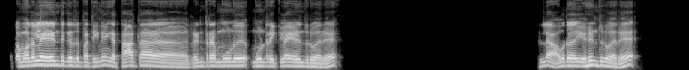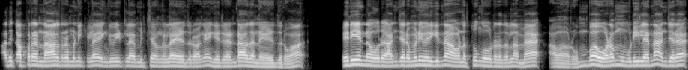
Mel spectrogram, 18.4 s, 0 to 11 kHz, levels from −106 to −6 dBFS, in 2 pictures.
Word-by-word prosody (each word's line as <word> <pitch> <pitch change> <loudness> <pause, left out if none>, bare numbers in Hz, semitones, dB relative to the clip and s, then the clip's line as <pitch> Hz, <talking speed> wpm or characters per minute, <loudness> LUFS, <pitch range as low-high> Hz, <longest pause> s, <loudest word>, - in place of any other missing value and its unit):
இப்போ - - -4
மொதல 160 +3 +4
எழுந்துக்குறது 155 -3 +1
பாத்தீங்கன்னா, 135 +4 -4
எங்க 135 -3 -1
தாத்தா, 145 +2 0 0.7
2:30 140 +3 -2
3:00,, 140 0 -1 0.2
3:30- 135 0 -1
கெல்லாம் 140 +1 -1
எழுந்துடுவாரு. 120 -4 -2 2.8
இல்ல, 145 +5 -4
அவரு 145 +1 0 0.2
எழுந்துருவாரு. 140 -7 0 0.9
அதுக்கப்புறம் 155 +1 0
4:30 150 0 +3
மணிக்கெல்லாம் 150 +1 -2
எங்க 140 +1 -7
வீட்ல 145 -1 -2
மிச்சவங்கல்லாம் 135 +2 -1
எழுந்துருவாங்க. 125 +2 -2
எங்க 130 -3 -2
2வது 140 +2 +2
அண்ணன் 120 -2 -1
எழுந்துருவான். 115 -1 -3 0.5
பெரிய 180 +3 +7
அண்ணன் 160 -3 +1
ஒரு 145 - +1
5:30 150 +2 0
மணி 165 +1 +1
வரைக்கும் 155 +1 0
தான் 155 -3 +5
அவன 135 -1 -1
தூங்க 160 -3 -2
உடறதெல்லாம் 130 -1 -2
மே 140 +2 +3 0.3
அவன் 115 -2 -3
ரொம்ப 150 +10 -3 0.2
உடம்பு 160 +3 +1
முடியலன்னா, 155 +5 +2
5:30 150 +1 +1
145 Hz, 135 wpm, -23 LUFS, 130-155 Hz, 2.8 s, பெரிய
